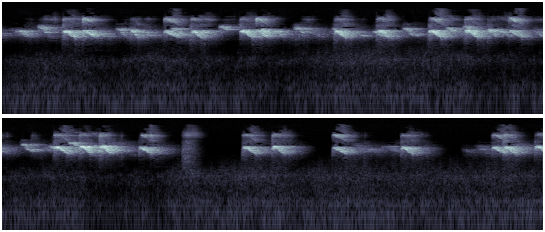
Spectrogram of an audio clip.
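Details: Caged white-eye singing in warm, very humid weather: a rapid, continuous run of high, thin chirping and twittering notes with frequent sharp flourishes, delivered in bursts with a brief pause midway.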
